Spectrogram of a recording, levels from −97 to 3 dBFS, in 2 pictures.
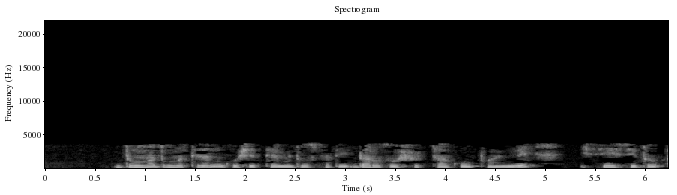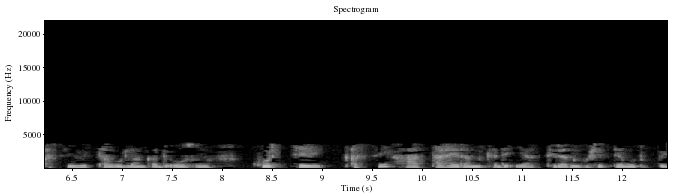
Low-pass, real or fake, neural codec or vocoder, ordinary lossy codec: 3.6 kHz; fake; vocoder, 44.1 kHz, 80 mel bands, Vocos; MP3, 16 kbps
